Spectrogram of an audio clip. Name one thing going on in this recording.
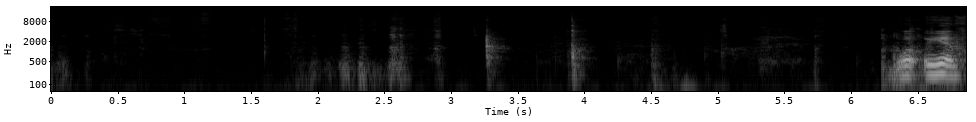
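Paper rustles and taps softly against a table.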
